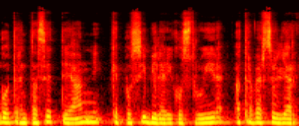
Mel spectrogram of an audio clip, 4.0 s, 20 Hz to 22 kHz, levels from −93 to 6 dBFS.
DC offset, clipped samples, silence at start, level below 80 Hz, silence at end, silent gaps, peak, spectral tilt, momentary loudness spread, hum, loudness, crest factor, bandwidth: under 0.1%; under 0.1%; 0 s; -62 dBFS; 0 s; none; -8 dBFS; -5 dB/octave; 5 LU; none; -22 LUFS; 14 dB; 15.5 kHz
